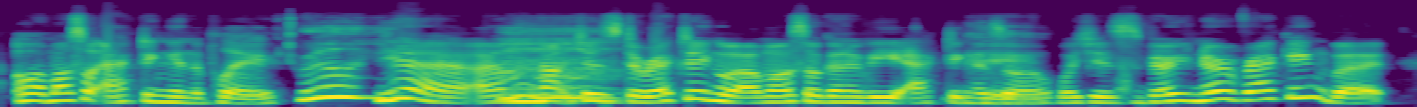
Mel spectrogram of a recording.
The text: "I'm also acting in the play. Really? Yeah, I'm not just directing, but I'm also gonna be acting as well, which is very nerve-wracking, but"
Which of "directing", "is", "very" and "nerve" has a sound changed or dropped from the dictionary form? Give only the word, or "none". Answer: none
